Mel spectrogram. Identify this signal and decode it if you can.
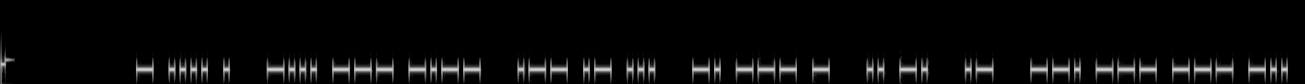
Morse code, heard as a keyed tone, about 22 wpm, 700 Hz. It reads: THE BOY WAS NOT IN A GOOD
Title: Sentences from Top 1000 Words - Review Part 6 - 22wpm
